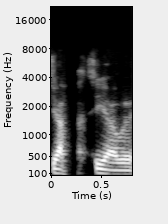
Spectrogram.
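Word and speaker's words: Kyaiktiyo: Although it's pronounced Jagtio, it's spelled very differently. It's K-Y-A-I-K-T-I-Y-O.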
